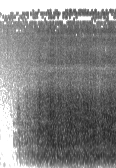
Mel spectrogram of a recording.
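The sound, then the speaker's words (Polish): Thunderstorm sound effect with thunder and heavy rain: after a short quiet start, a deep rumble swells up and settles into a loud, steady roar of downpour and thunder. “Z grzmotami i błyskawicami? I z ulewnym deszczem?”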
